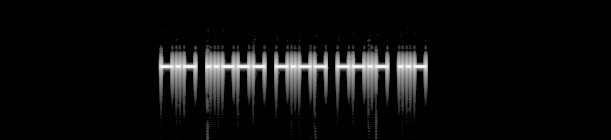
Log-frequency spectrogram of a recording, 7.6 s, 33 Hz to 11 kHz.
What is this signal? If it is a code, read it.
Morse code, heard as a keyed tone, about 25 wpm, 700 Hz. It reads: K2YQU
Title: USA Call Signs - 5 Characters - Repeated 3x - 25wpm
